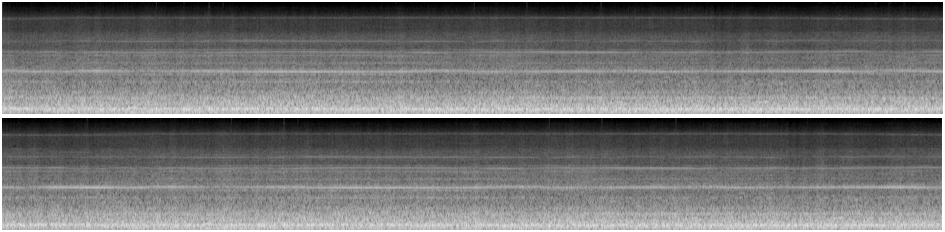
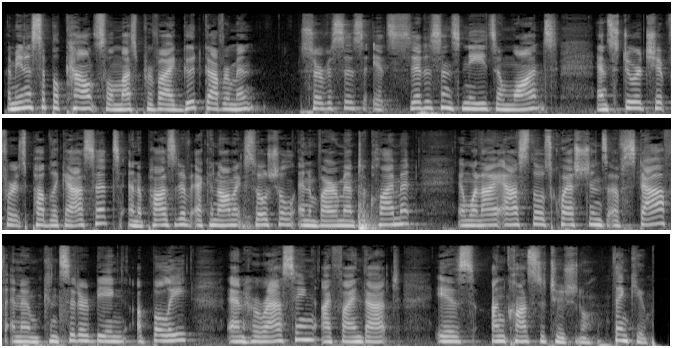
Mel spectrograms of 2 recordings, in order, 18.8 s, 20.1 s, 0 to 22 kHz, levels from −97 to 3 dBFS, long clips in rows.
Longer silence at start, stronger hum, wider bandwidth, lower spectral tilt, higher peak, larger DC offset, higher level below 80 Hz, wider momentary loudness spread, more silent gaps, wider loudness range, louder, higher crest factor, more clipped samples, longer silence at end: about the same, 0 s vs 0.05 s; neither; second, 13 kHz vs 14.5 kHz; first, -8 dB/octave vs -3.5 dB/octave; about the same, -4 dBFS vs -4 dBFS; neither; first, -28 dBFS vs -42 dBFS; second, 1 LU vs 7 LU; neither; about the same, 0 LU vs 2 LU; first, -16 LUFS vs -22 LUFS; second, 12 dB vs 18 dB; neither; second, 0 s vs 0.15 s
